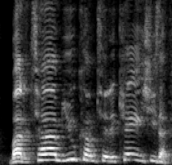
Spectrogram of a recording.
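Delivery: normal talking voice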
